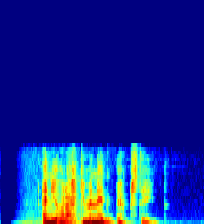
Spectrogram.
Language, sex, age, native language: Icelandic, female, 12, Icelandic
